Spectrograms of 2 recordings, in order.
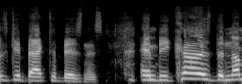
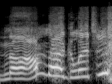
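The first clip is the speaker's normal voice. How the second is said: mock high shout; 11 semitones higher, 6 dB louder than usual. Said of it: "She glitching".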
